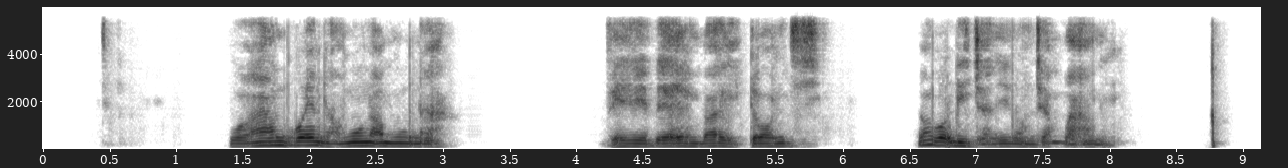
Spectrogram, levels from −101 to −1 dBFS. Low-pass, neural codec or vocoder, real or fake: 5.4 kHz; codec, 16 kHz, 2 kbps, FreqCodec, larger model; fake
